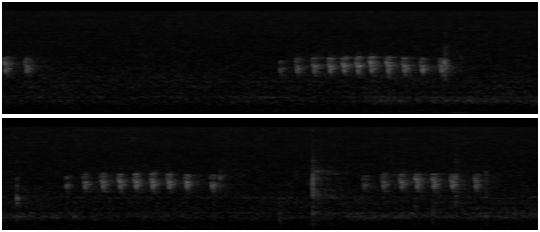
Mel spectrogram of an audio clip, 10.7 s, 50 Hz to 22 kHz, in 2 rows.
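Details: Garden blackbird (Turdus merula), recorded 23 May 2021, calling in alarm: three bursts of rapid chattering notes, about eight to ten per burst, separated by pauses of roughly two seconds, with faint background hiss.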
